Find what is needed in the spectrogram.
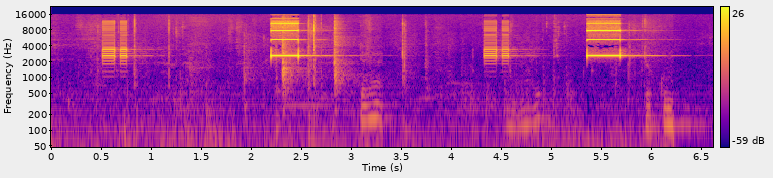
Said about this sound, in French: D'après vous, c'est un jeu vidéo, un fauteuil roulant, un code pour ouvrir la porte? C'était bien le fauteuil roulant électrique.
